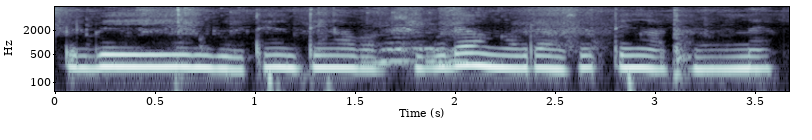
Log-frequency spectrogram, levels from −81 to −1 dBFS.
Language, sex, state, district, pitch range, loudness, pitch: Chakma, female, Tripura, Unakoti, 220-240 Hz, -17 LUFS, 230 Hz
